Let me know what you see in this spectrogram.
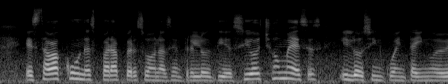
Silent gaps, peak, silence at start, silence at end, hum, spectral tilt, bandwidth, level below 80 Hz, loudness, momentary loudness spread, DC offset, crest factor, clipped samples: none; -6 dBFS; 0 s; 0 s; none; -6 dB/octave; 15 kHz; -52 dBFS; -26 LUFS; 8 LU; under 0.1%; 18 dB; under 0.1%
